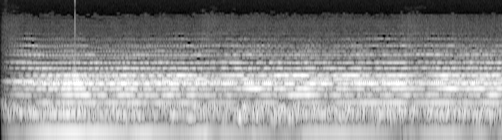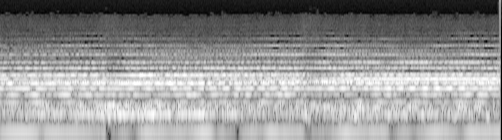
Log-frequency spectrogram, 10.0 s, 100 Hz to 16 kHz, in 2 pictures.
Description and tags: in space pad (120 bpm)
an wobbly pad with a moving sound.made in ableton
